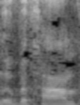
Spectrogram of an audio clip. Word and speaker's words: Louboutin: He was talking about how, women have the Gucci bags, the Christian Louboutin pumps, get into how I said it, because that's the correct way to say it, another blog post.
